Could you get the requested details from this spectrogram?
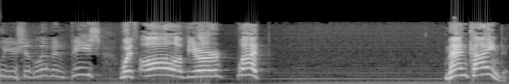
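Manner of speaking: usual speaking voice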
